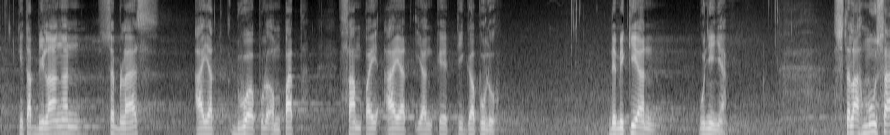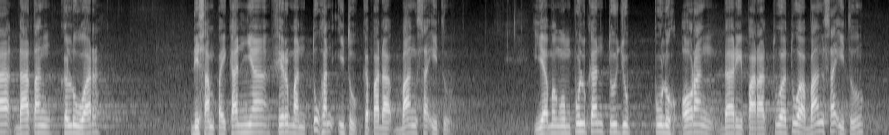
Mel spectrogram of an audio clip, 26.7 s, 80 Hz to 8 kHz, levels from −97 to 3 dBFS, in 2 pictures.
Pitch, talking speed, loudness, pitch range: 140 Hz, 70 wpm, -17 LUFS, 125-150 Hz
